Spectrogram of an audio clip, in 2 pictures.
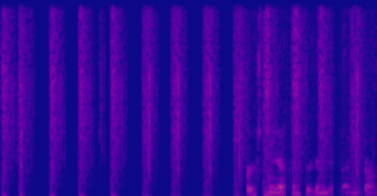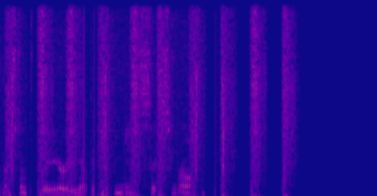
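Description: Blocks are placed one after another with short, even taps.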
